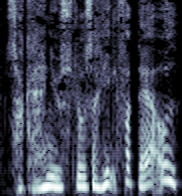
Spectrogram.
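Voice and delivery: high, panicky cry; shouted alarm. A narrator's reading. Big boys fear Ivan will get badly hurt, shouting. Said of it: "råbte de store drenge".

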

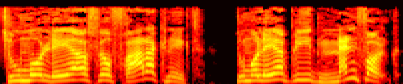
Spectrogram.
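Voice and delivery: high, loud lecturing shout; loud scolding. A narrator's reading. Father telling Ivan to fight back, shouting. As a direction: bellow orders at your son. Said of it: "at råbe meget højt".

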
